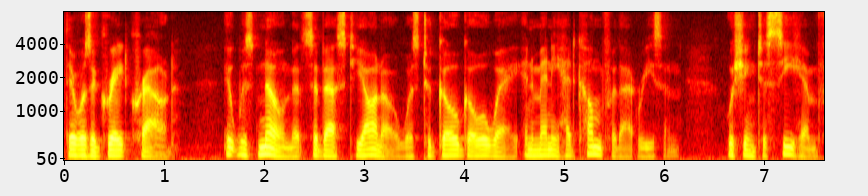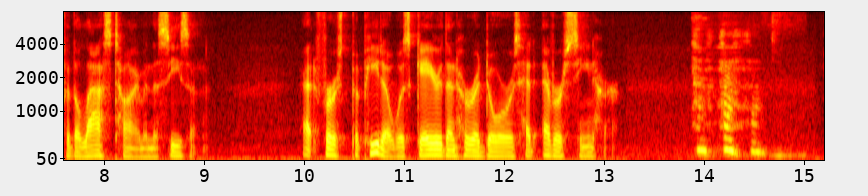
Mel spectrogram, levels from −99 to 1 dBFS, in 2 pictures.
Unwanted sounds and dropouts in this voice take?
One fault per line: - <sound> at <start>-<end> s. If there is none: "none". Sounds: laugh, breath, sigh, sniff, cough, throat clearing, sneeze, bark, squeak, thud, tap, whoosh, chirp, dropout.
- laugh at 13.9-15.0 s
